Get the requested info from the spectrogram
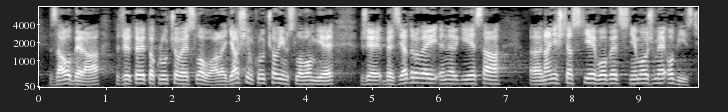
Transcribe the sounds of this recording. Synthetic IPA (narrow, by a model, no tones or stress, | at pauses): zaɔbɛɾaːɛt̪ɔʒɛt̪ɔjɛt̪ɔkluːt͡ʃɔʋɛːslɔʋɔalɛɟalʃiːmkluːt͡ʃɔʋiːmslɔʋɔmjɛʒɛbɛzjad̪ɾɔʋɛjɛnɛɾɡijɛsa | naɲɛʃcascɪɛʋʊɔbɛd͡zɲɛmʊɔʒmɛʔɔbiːsc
